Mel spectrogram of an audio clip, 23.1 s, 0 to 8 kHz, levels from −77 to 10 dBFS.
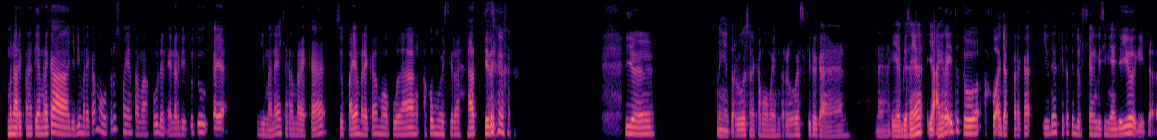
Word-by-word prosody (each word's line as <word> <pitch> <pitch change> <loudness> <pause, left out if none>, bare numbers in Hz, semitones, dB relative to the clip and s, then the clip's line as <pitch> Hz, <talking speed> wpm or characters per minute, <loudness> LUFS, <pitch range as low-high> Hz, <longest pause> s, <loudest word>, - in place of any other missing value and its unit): Menarik 140 0 +4
perhatian 140 0 0
mereka, 145 -3 +5
jadi 135 +5 -5
mereka 160 +4 -5
mau 210 -5 -6
terus 245 +8 -10
main 170 -2 -4
sama 135 -2 -7
aku 170 +5 -6
dan 145 -1 -5
energiku 130 +4 -6
tuh 180 -1 -1
kayak 130 -1 +1 0.6
gimana 120 0 -7
ya 155 - -1
cara 130 -1 -7
mereka, 115 0 -3 0.4
supaya 135 0 0
mereka 135 +2 -2
mau 140 -2 -5
pulang, 135 +2 0
aku 135 +2 -7
mau 145 -1 -4
istirahat, 135 0 -1
gitu. 150 +3 +7 2.6
Iya. 145 -1 +2 1.2
Nanya 110 -3 -2
terus, 115 +2 0
mereka 115 0 -6
mau 110 -1 -3
main 110 0 -5
terus 115 +2 -4
gitu 120 +1 0
kan. 100 +1 -4 0.7
Nah 105 0 -8 0.2
ya 105 - +3
biasanya 120 +6 +6 0.2
ya - - +5
akhirnya 130 +7 +6
itu 190 - -3
tuh, 150 -1 +6 0.3
aku - - -3
ajak - - +2
mereka, - - -3 0.3
yaudah 140 +5 -2
kita - - -6
tidur 140 -3 -3
siang 135 -1 -4
disini 130 0 -4
aja 130 +2 +1
yuk 160 +2 +6
gitu. 185 - -6
135 Hz, 135 wpm, -24 LUFS, 125-150 Hz, 2.6 s, gitu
